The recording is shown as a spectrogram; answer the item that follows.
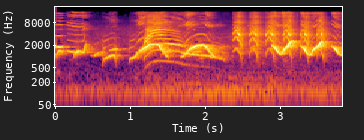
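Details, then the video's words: Female black laughingthrush rolling 'ro ro' with a male beside her. Quick slurred whistles give way to a loud harsh burst, then a run of repeated V-shaped whistled notes. "Khướu mun mái Ro Ro kèm trống thúc kích bổi,mồi căng lửa"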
